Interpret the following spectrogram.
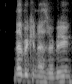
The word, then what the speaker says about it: Nebuchadnezzar: for coming how do you say your name Nebuchadnezzar but you can call me neb cool you're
